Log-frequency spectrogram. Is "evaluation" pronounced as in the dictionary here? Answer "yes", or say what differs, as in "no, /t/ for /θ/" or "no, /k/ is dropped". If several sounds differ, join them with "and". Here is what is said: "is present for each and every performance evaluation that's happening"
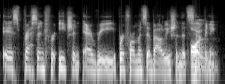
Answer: yes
